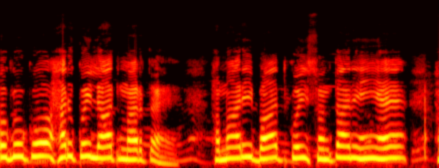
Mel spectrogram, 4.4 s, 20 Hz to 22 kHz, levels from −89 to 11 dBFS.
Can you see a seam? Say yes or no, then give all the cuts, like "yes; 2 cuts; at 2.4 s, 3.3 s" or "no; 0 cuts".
no; 0 cuts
